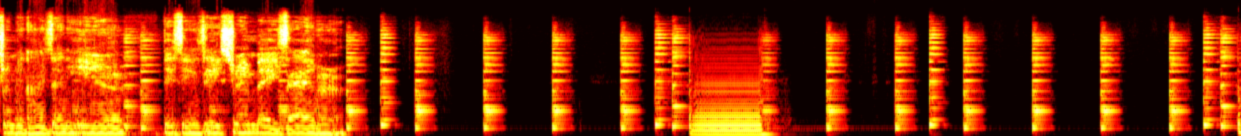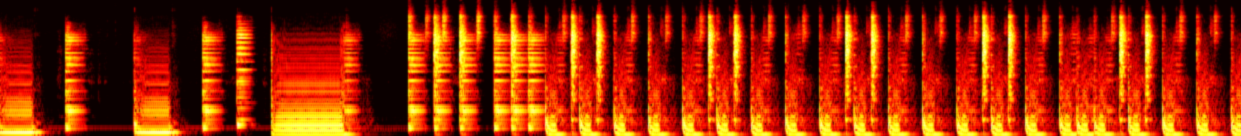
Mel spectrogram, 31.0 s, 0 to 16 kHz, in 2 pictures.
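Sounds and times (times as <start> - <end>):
deep bass notes: 0.0 - 4.6, 8.6 - 10.0, 15.5 - 16.3, 17.2 - 17.9, 18.9 - 20.2
electronic music through speakers: 0.0 - 5.4, 7.8 - 31.0.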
